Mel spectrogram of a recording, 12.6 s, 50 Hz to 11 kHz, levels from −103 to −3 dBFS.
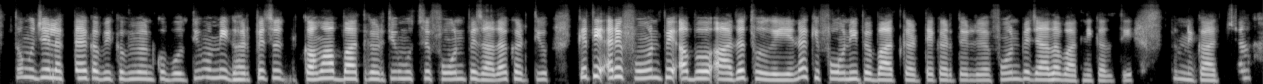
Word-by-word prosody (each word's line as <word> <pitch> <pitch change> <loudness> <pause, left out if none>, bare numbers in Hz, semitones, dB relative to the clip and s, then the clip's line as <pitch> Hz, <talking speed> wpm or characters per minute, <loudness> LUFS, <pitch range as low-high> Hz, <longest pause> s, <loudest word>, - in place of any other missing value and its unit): तो 325 - -8
मुझे 320 -1 0
लगता 290 -1 +2
है 290 - +4
कभी-कभी 265 -3 -4
मैं 260 - -3
उनको 255 +1 -8
बोलती 235 +2 -8
हूँ, 315 +2 -10
"मम्मी 310 0 +3
घर 240 -1 -2
पर 300 - +2
से 295 +2 -1 0.2
कम 245 +2 +4
आप 290 0 +5
बात 265 -1 +3
करती 255 0 -4
हो 275 - -8
मुझसे 270 +1 -7
फ़ोन 255 0 -5
पे 275 - 0
ज़्यादा 230 0 +1
करती 245 -2 -5
हो", 245 - -6 0.3
कहती 345 +2 +6
है, 320 - +11
"अरे! 315 +4 +8
फ़ोन 300 0 -4
पे 320 - +6
अब 275 -1 -4 0.3
आदत 275 +4 +2
हो 255 -2 -1
गई 225 0 +2
है 225 - 0
ना 325 +6 +1
कि 295 - -3
फ़ोन 260 -1 -4
ही 265 - +2
पे 255 - -1
बात 220 -2 +3
करते-करते 220 0 -3
जो 215 - -7
है, 215 - -4
फ़ोन 250 +1 -7
पे 270 0 -2
ज़्यादा 235 0 +2
बात 205 -3 -2
निकलती 200 -1 -8
है," 210 - -7 0.4
हमने 250 -4 -7
कहा, 215 0 -1
"अच्छा।" 275 +8 -9
255 Hz, 245 wpm, -23 LUFS, 230-285 Hz, 0.4 s, है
